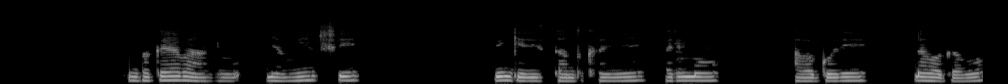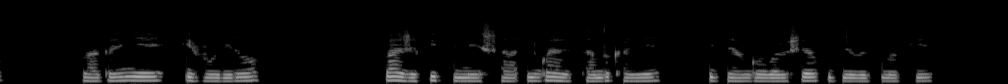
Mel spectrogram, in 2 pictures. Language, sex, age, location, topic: Kinyarwanda, female, 18-24, Huye, health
